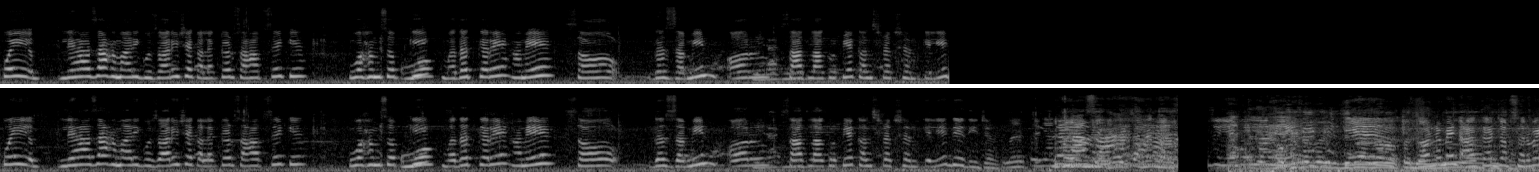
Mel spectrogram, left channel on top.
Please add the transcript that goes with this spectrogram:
कोई लिहाजा हमारी गुजारिश है कलेक्टर साहब से कि वो हम सबकी मदद करें, हमें 100 गज जमीन और 7 लाख रुपये कंस्ट्रक्शन के लिए दे दी जाए। मुझे ये बोलना है कि गवर्नमेंट आकर जब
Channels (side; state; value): left; drops out; at 9.5 s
